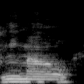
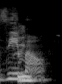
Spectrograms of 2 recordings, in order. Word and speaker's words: Zemo: get the backstory of nemo nemo right baron am i pronouncing that right zemo berenson fish that's right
